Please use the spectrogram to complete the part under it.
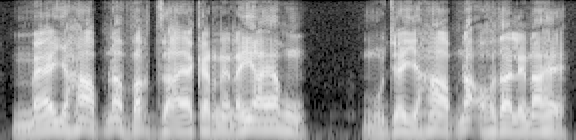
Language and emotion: Urdu, angry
